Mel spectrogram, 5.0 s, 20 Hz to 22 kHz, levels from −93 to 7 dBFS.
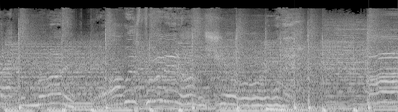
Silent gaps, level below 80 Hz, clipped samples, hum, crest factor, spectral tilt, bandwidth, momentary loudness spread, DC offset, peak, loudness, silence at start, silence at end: none; -20 dBFS; under 0.1%; none; 12 dB; -4 dB/octave; 17 kHz; 3 LU; under 0.1%; 0 dBFS; -11 LUFS; 0 s; 0 s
